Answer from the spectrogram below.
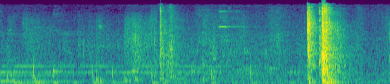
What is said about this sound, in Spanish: Cierra la puerta.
